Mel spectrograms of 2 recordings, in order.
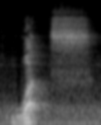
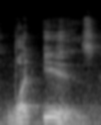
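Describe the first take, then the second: First: The two words are joined into one. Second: Two separate full words are said. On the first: "But together"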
